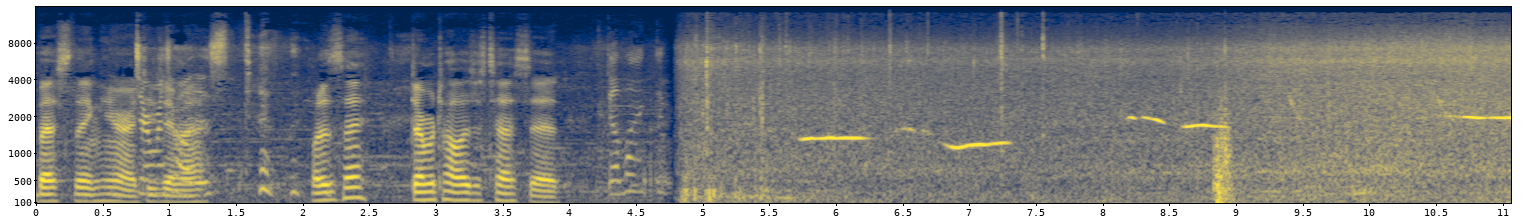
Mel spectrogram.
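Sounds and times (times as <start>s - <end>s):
heavy rain on pavement: 4.8s - 11.0s
person whistling: 5.7s - 7.4s, 8.2s - 9.0s, 10.6s - 11.0s
knock: 8.8s - 9.1s.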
